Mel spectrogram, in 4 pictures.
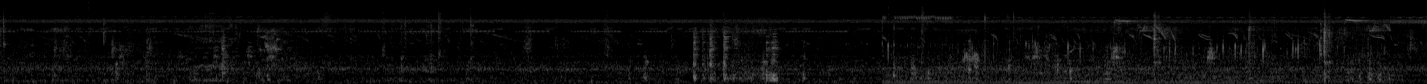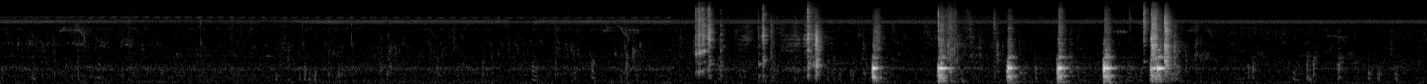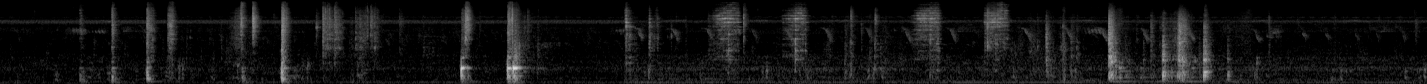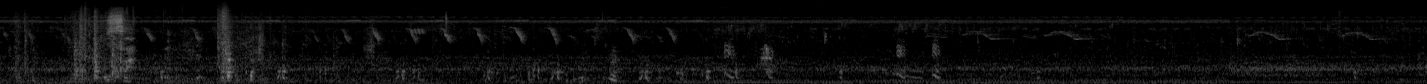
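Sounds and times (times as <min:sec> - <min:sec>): sharp knocks and clinks: 0:21.2 - 0:26.1, 0:33.2 - 0:33.9, 0:34.8 - 0:40.7.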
